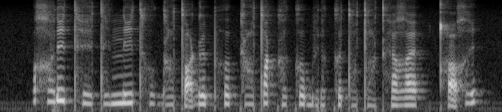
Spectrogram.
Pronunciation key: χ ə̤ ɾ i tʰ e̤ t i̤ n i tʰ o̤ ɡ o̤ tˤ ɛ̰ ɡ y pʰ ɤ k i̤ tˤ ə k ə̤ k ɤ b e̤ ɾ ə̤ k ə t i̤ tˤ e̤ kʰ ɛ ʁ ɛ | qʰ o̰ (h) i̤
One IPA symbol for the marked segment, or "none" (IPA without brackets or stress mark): χ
